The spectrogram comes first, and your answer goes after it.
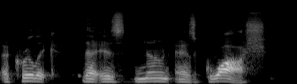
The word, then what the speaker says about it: gouache: that is known as gouache. So how that's spelled is G-O-U-A-C-H. When I first saw it, I mean, I still have trouble, but I think of a squash and gouache.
